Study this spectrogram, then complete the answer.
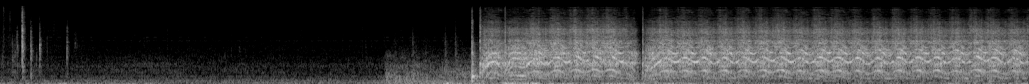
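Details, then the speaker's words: Long-neglected Dodge stepside truck with the carburetor refilled with fuel and a swapped-in battery: quiet cranking, then the engine catches into a loud, uneven run of about 2.5 firings a second before this battery also dies; it runs, and the transmission pumps fluid. "Well, that battery is dead, too. But we established it kind of runs."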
